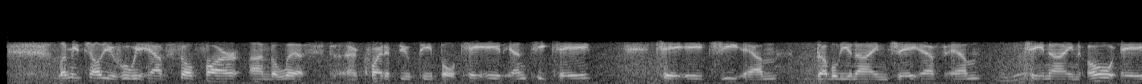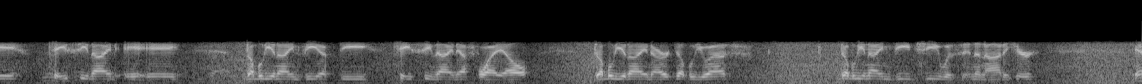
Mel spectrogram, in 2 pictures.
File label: SSB Net Check Ins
